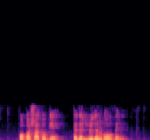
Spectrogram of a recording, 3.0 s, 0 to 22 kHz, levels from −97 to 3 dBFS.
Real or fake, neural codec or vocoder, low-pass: real; none; 5.4 kHz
